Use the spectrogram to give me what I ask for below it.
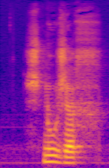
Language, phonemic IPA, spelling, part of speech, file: Dutch, /ˈsnuzəx/, snoezig, adjective, Nl-snoezig.ogg
- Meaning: adorable, dinky, lovely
